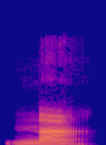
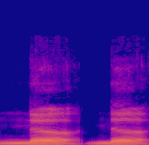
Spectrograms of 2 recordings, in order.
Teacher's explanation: Biasanya karena belakangnya huruf tebal, bagi orang-orang yang sudah bisa menebalkan huruf, terkadang tanpa disadari huruf yang ada di depan huruf-huruf isti'la atau huruf-huruf idbaq itu ikut menebal. Maka pastikan di sini nunnya itu tipis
